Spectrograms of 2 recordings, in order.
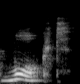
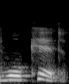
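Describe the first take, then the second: First: The ending is a plain t sound. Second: The ending is pronounced as an extra syllable. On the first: The speaker calls it right. "the ed sound at the end of the verb. So like walked" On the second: The speaker calls it wrong. "we don't say walked"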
